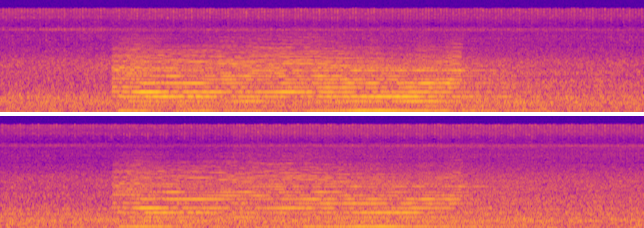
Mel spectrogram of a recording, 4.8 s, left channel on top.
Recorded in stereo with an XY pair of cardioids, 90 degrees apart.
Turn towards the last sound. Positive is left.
turn(degrees=70)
